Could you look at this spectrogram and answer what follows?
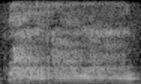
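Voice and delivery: high, hushed "rah" of a crowd; imitated crowd roar. Retelling the crowd after a knockout, imitated crowd roar. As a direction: stadium eruption done softly. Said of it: "just hear the".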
